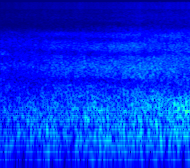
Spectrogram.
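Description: Sea waves wash at Wa Ko beach in Prachuap, a steady broadband surf hiss mixed with wind noise on the microphone, no voices.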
